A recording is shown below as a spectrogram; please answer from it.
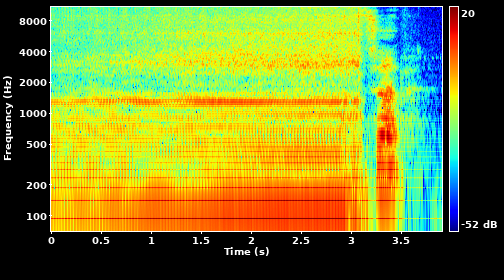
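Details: Boat water pressure pump reassembled with a new diaphragm after refitting the pressure switch diaphragm that was the wrong way round: steady, even electric whir at constant pitch for about three seconds, then cuts off; pumping normally.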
